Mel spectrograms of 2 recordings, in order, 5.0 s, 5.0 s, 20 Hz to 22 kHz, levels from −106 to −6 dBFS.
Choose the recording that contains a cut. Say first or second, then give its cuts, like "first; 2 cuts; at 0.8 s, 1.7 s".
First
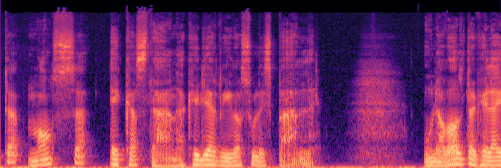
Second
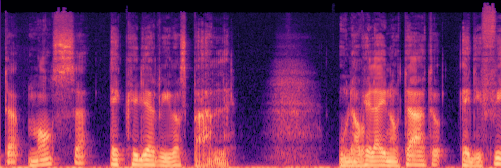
second; 3 cuts; at 1.2 s, 1.8 s, 3.6 s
